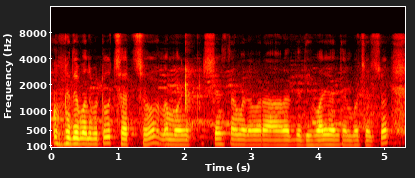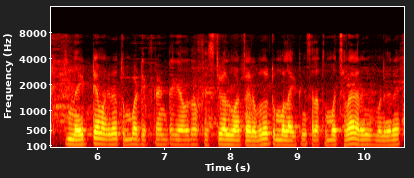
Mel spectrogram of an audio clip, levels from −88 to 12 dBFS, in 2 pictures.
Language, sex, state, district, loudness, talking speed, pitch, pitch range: Kannada, male, Karnataka, Gulbarga, -18 LUFS, 130 wpm, 125 Hz, 120-135 Hz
